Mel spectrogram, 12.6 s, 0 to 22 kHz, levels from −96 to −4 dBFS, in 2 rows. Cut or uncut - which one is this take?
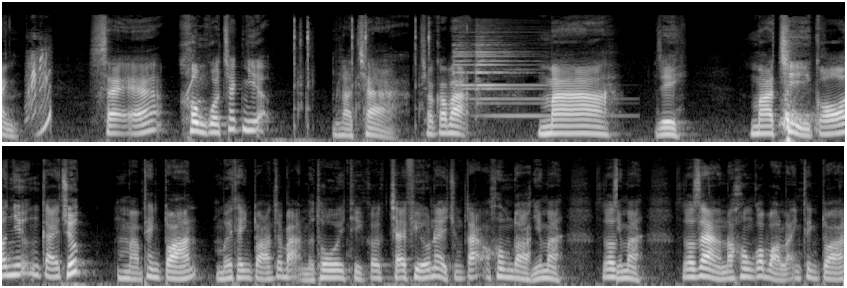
cut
